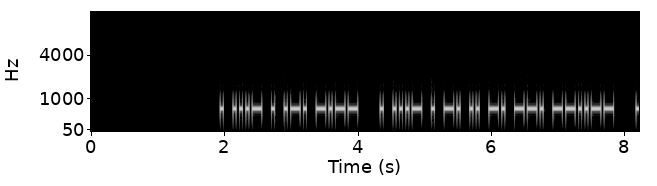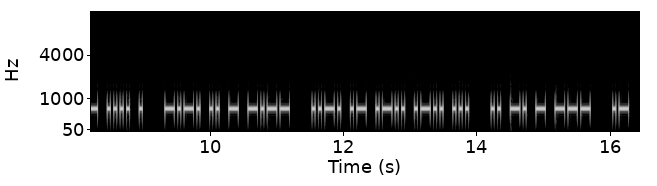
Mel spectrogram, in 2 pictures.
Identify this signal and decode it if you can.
Morse code, heard as a keyed tone, about 25 wpm, 700 Hz. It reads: EVERY EVENING, THE CITY FALLS INTO A
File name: practice / 25wpm / Difficult Sentences with Hints - 25wpm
